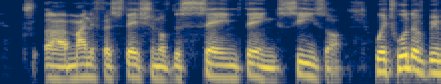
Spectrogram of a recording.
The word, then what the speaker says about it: Caesar: latter phenomenon can be witnessed, for example, in the rapid adoption of the original Latin cognomen Caesar.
